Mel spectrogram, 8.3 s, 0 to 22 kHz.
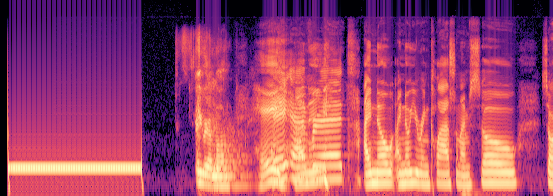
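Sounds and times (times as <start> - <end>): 
telephone dial tone while placing a phone call: 0.1 - 2.1
speech: 3.0 - 8.2.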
